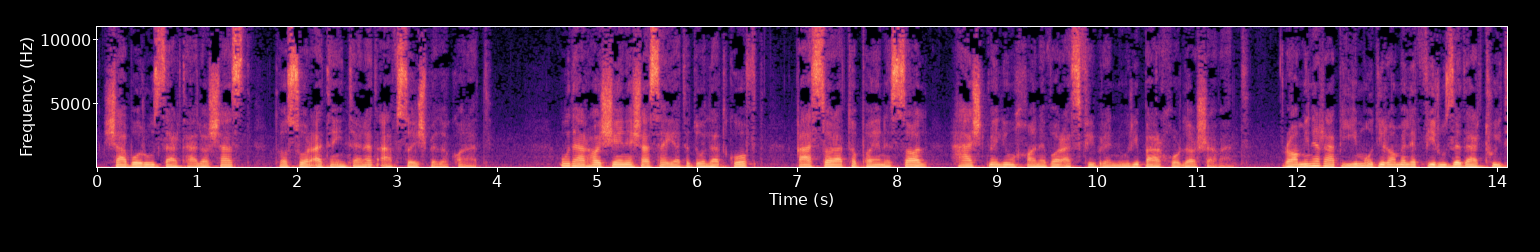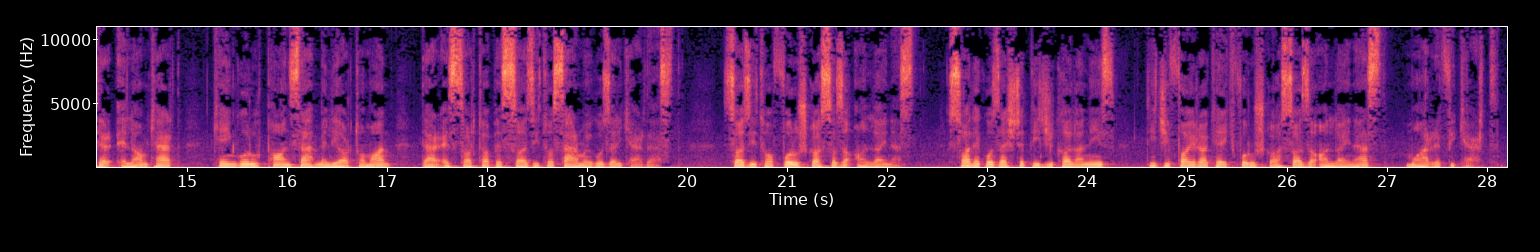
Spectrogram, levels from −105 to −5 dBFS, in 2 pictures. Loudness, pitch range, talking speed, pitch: -23 LUFS, 110-145 Hz, 155 wpm, 130 Hz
